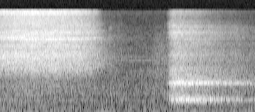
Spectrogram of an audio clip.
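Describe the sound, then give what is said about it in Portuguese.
Deep, forceful breathing in and out gives a soft, hissing rush of air, fading briefly before a louder, slightly rasping breath follows, quiet overall and without talk. “você vai inspirar e respirar mais forte agora. Segura, solta, mais uma vez.”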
